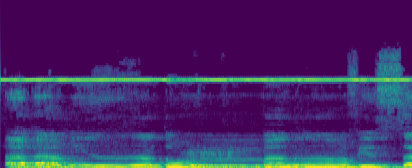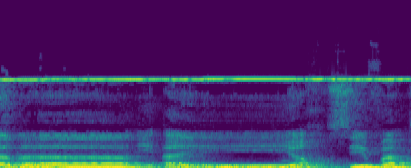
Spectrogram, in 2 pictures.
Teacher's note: Didengungkan, dimasukkan rongga hidung, namanya khayshum.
